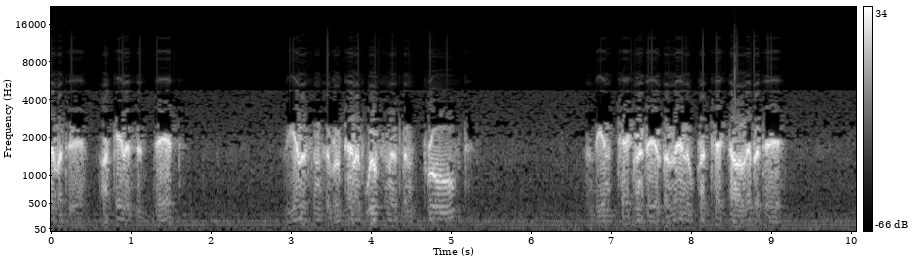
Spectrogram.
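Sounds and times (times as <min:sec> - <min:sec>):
radio drama voices: 0:00.0 - 0:01.8, 0:02.8 - 0:05.4, 0:06.6 - 0:09.3
faint low hum: 0:00.0 - 0:10.0.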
